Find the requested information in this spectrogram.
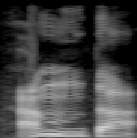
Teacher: আ কণ্ঠনালীর মাঝখানে চাপ দিয়ে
